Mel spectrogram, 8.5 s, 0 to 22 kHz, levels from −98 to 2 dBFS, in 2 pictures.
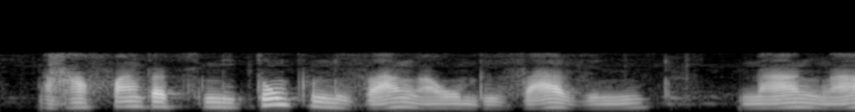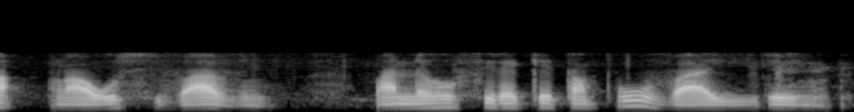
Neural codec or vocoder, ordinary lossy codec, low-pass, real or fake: none; none; 3.6 kHz; real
